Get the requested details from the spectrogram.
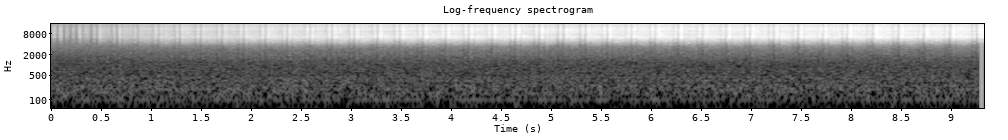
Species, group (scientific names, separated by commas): Gomphocerippus rufus, Orthoptera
